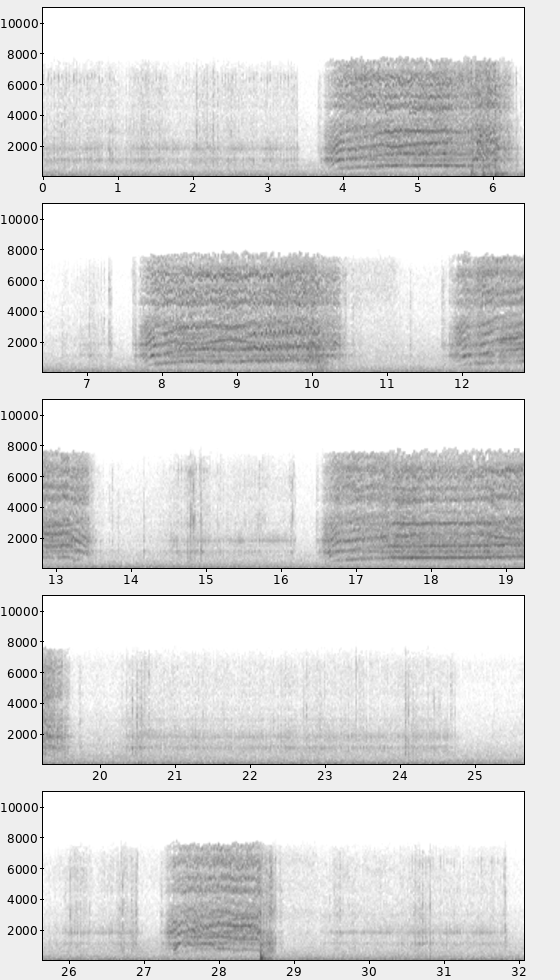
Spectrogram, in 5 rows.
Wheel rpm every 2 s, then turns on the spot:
20, 30, 170, 50, 180, 50, 100, 20, 130, 120, 20, 20, 10, 60, 60, 10.
0-2 12-16 20-24 28-32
